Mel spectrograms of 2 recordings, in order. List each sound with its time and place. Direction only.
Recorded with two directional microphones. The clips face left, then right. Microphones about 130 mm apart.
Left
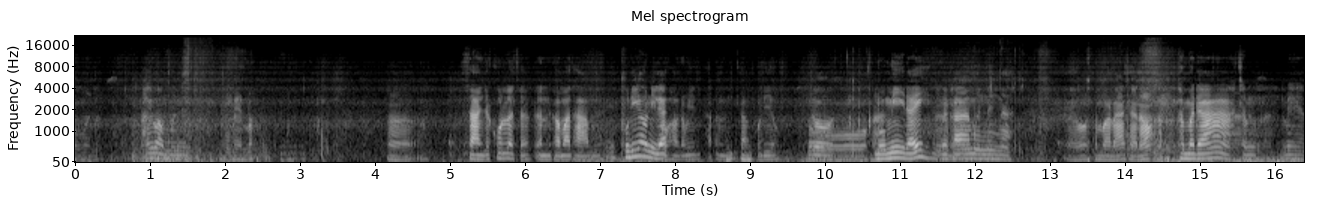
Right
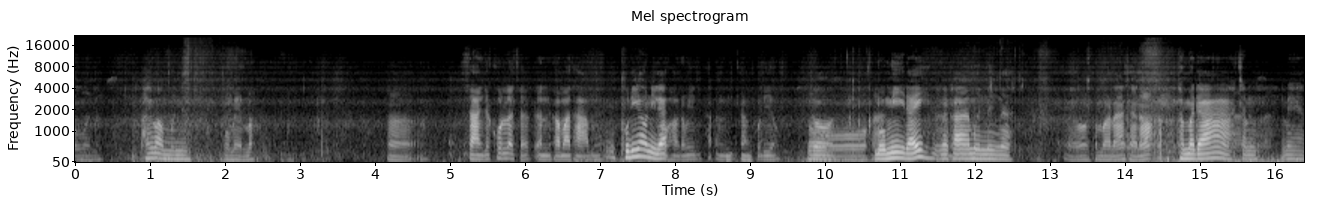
0.9 s speech: 30° right (ahead or behind)
4.2 s a man's voice: 20° right (ahead or behind)
7.3 s speech: 25° right (ahead or behind)
7.9 s a man's voice: 15° right (ahead or behind)
9.7 s speech: 25° right (ahead or behind)
14.4 s speech: 30° right (ahead or behind)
